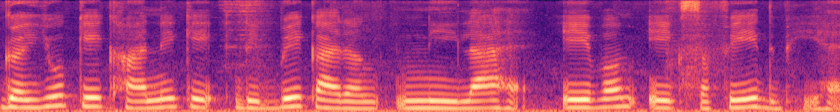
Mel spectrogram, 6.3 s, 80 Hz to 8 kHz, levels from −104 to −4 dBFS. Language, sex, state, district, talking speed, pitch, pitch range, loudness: Hindi, female, Bihar, West Champaran, 135 wpm, 200 Hz, 185-220 Hz, -16 LUFS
